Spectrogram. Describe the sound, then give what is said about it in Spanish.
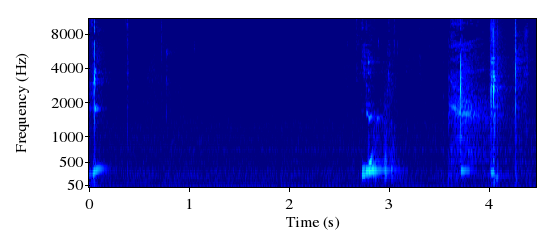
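A person drinks a little water to hydrate: a few brief, wet gulps and swallowing clicks separated by quiet pauses, with a cluster of louder sips near the end. “A ver, chavales, voy a beber un poquito de agua, voy a hidratarme.”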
